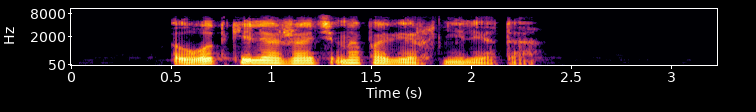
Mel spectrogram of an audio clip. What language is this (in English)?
Belarusian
